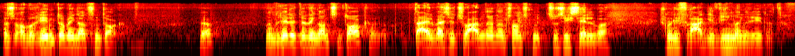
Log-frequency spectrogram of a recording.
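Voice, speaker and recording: Male speaker, middle-aged, high voice, energetic live-talk delivery with audience check-ins. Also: fast. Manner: lively, emphatic, talks to the audience with frequent "ja?". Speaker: speaker on leadership.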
